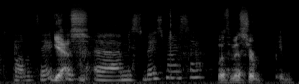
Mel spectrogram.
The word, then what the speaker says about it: Bassmeister: Bassmeister? With Mr. Bossmeister. Bossmeister. Oh yeah, of course, German. You pronounce it German way, yeah.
